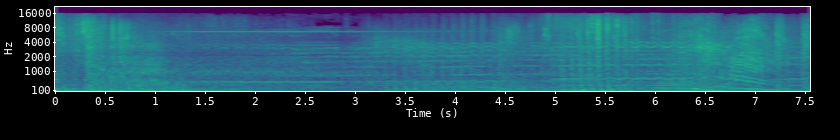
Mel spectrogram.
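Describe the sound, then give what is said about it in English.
Gunfire and booming blasts from a Call of Duty video game trailer, a dense, sustained barrage of loud shots and crashes with no pauses. “What you're hearing right now is not audio from a new movie directed by Steven Spielberg or starring Tom Hanks, but it's a trailer for a video game, the newest iteration of Call of Duty, a massively popular first-person shooter video game.”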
